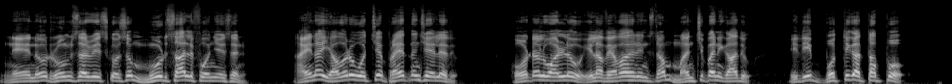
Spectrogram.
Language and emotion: Telugu, angry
